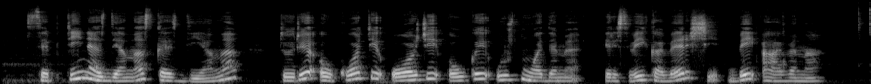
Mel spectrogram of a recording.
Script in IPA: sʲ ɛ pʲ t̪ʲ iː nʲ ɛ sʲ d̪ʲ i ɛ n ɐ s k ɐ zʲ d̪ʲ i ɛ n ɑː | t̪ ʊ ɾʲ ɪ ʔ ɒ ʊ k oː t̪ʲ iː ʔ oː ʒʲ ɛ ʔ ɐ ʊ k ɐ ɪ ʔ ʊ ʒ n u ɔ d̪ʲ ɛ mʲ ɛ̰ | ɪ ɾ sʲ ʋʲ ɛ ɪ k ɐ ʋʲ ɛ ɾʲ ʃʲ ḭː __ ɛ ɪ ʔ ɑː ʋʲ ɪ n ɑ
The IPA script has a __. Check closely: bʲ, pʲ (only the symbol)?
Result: bʲ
